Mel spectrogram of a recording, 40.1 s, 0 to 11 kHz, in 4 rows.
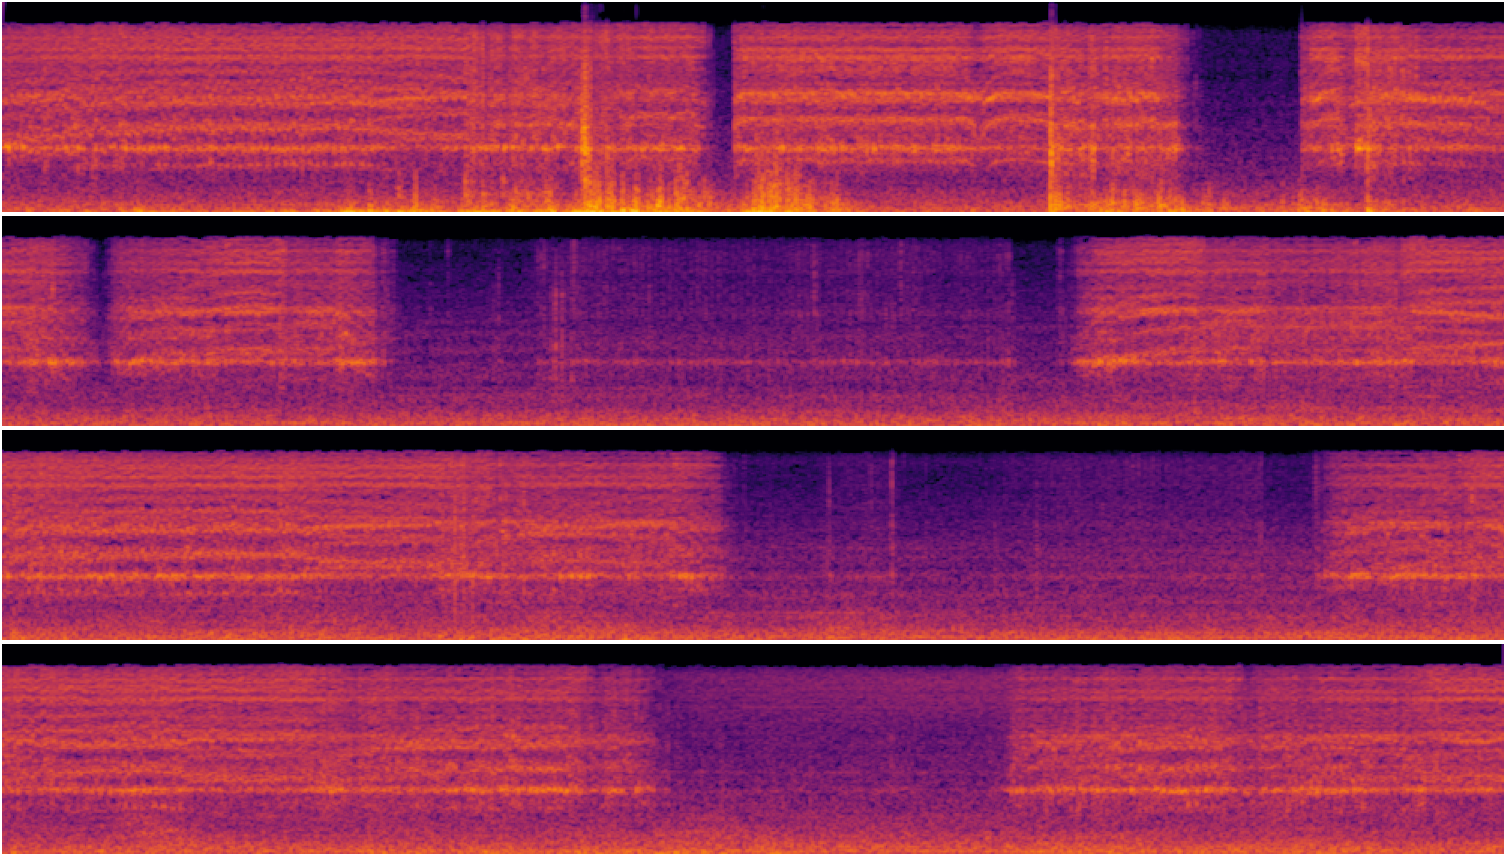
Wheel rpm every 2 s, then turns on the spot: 150, 150, 160, 160, 120, 110, 30, 20, 60, 160, 160, 160, 40, 10, 80, 160, 150, 20, 50, 130.
12-16 24-28 34-36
